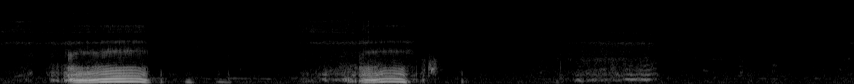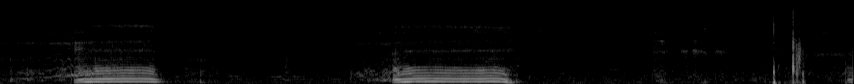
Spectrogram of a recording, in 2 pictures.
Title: Sprollie dog snoring loudly Christmas Day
